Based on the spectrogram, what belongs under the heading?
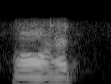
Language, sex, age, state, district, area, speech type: Odia, male, 18-30, Odisha, Bargarh, urban, conversation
